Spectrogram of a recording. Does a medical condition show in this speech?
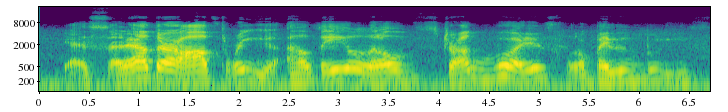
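Yes: Friedreich ataxia.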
